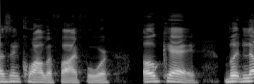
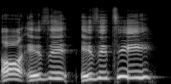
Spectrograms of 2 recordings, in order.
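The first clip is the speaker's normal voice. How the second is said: very slow, high, drawn-out, skeptical; 13 semitones higher than usual. Retelling how Kendra questioned a claim: imitating Kendra's doubtful question. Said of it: "Kendra was like".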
